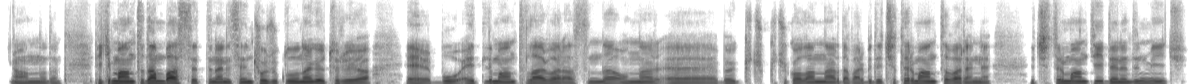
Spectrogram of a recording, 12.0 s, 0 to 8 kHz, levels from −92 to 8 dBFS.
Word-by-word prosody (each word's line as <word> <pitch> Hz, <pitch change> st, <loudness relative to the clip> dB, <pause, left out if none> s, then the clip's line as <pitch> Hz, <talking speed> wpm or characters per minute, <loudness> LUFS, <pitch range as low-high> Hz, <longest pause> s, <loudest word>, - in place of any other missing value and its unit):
Anladım. 110 Hz, -1 st, -4 dB, 0.3 s
Peki, 140 Hz, +7 st, -2 dB
mantıdan 160 Hz, +1 st, +6 dB
bahsettin, 120 Hz, -5 st, +4 dB
hani, 120 Hz, -1 st, +2 dB
seni 125 Hz, +2 st, 0 dB
çocukluğuna 130 Hz, +1 st, +2 dB
götürüyor. 120 Hz, -1 st, +1 dB, 0.4 s
Eee, 110 Hz, -3 st, -1 dB
bu 130 Hz, +7 st, -3 dB
etli 130 Hz, +3 st, -4 dB
mantılar 140 Hz, +1 st, +1 dB
var 135 Hz, -4 st, +1 dB
aslında, 115 Hz, -, -4 dB
onlar, 130 Hz, +3 st, -2 dB
eee, 110 Hz, -4 st, -5 dB
böyle, 120 Hz, 0 st, -4 dB
küçük -, -, -14 dB
küçük 135 Hz, -, -12 dB
olanlar 130 Hz, 0 st, 0 dB
da 110 Hz, -2 st, -4 dB
var. 105 Hz, +1 st, -4 dB
Bir 130 Hz, -, -6 dB
de 135 Hz, -, -3 dB
çıtır 180 Hz, +7 st, -4 dB
mantı 155 Hz, -1 st, +1 dB
var 125 Hz, -3 st, +2 dB
hani. 105 Hz, -1 st, -3 dB, 0.4 s
E, -, -, -9 dB
çıtır 150 Hz, -, -4 dB
mantıyı 155 Hz, 0 st, +1 dB
denedin 125 Hz, +5 st, 0 dB
mi 155 Hz, -6 st, -2 dB
hiç? 170 Hz, +4 st, -10 dB
130 Hz, 170 wpm, -22 LUFS, 115-145 Hz, 0.4 s, mantıdan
